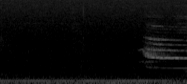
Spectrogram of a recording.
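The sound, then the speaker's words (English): A single cat meow rises near the end over a steady low electrical hum, short and fairly faint, with no voices. “What's this noise? Is that my cat?”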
